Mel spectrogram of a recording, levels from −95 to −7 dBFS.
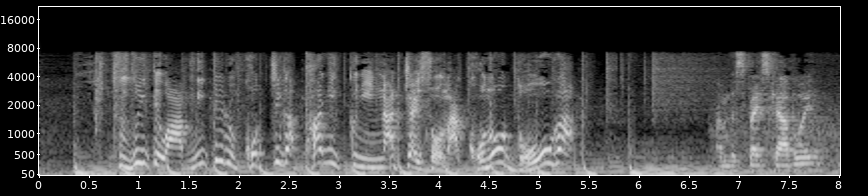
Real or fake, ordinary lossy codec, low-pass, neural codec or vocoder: real; none; 7.2 kHz; none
